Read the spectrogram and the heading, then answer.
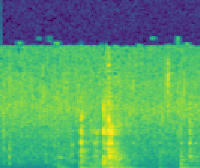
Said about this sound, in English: It sounds like the rain has finally stopped falling so heavily.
